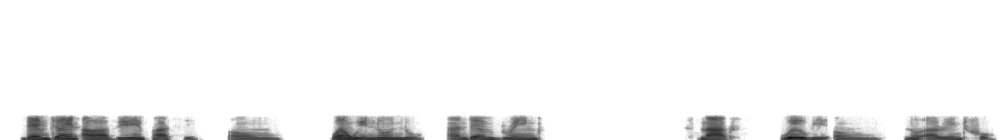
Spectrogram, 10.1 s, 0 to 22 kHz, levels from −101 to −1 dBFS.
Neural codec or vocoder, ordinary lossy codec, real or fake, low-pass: none; Opus, 24 kbps; real; 3.6 kHz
